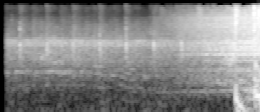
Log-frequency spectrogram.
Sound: audience applauding; exciting rhythmic music

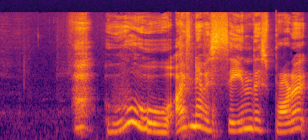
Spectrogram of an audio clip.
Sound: gasps

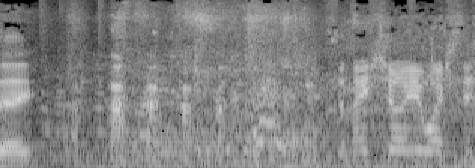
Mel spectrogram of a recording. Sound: laughter

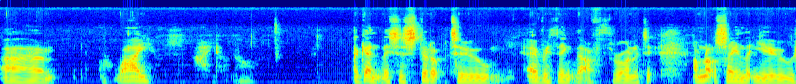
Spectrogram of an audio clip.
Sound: whispers "I don't know"

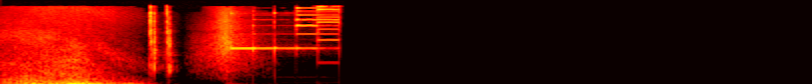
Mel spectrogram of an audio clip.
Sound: air whooshing; beeping

